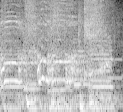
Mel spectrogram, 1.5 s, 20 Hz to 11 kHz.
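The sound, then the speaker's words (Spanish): A rooster crows loudly, one long drawn-out cock-a-doodle-doo filling the whole moment with no voices around it; it is the rooster call of the radio station Radioactiva 97.9 for the weekend, on Saturdays at 8 in the morning. “El gallo de Radioactiva, fin de semana.”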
